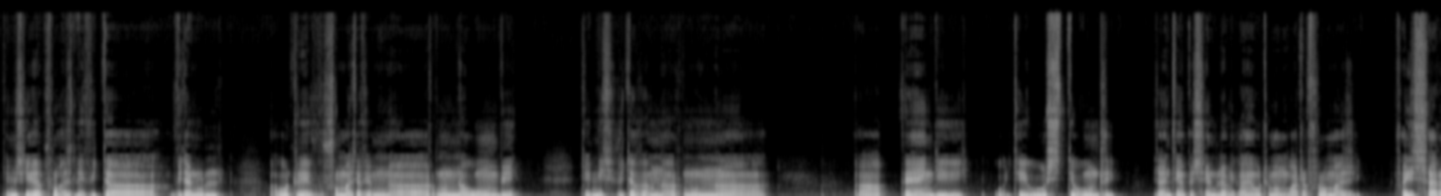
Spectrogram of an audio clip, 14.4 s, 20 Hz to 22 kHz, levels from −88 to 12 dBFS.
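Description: At 0.51–0.58 s, 3.49–3.55 s and 12.26–12.32 s, compressed frames are skipped, so the speech jumps ahead by about 0.1 s, then 0.15 s twice. Unlike a dropout, there is no silent gap; the audio simply jumps ahead.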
